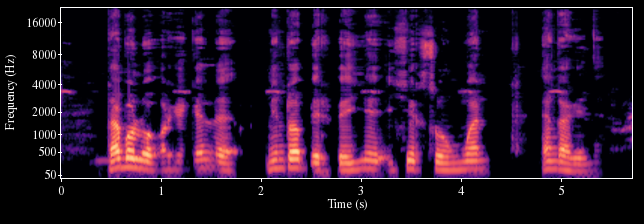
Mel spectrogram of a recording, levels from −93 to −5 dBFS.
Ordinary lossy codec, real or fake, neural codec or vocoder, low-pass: none; real; none; none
